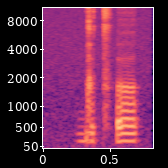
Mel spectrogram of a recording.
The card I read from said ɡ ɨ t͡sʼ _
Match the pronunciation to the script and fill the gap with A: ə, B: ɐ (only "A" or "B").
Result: A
